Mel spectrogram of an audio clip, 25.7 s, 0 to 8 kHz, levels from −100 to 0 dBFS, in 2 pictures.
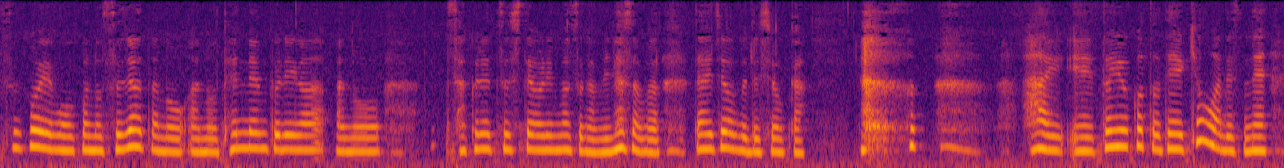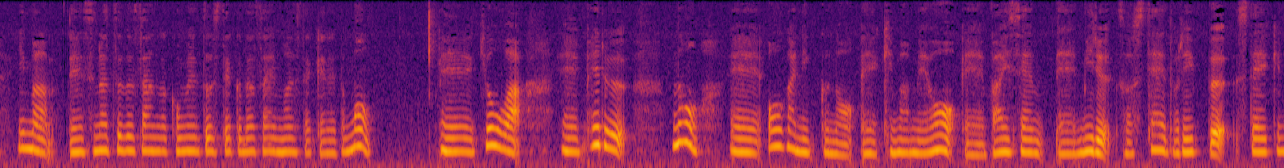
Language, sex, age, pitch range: Japanese, female, 40-59, 190-235 Hz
